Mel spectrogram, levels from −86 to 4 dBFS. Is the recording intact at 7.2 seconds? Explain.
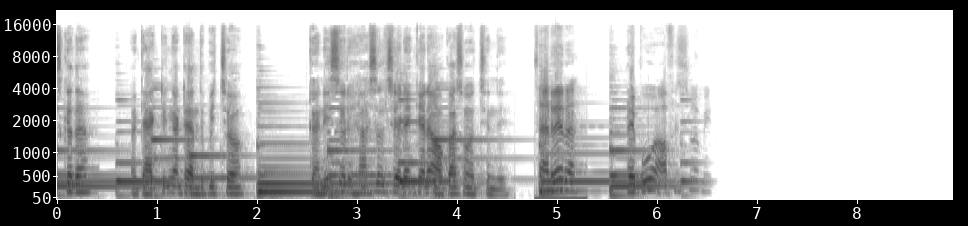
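Yes, the audio is intact at 7.2 seconds, with no fault at that moment.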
